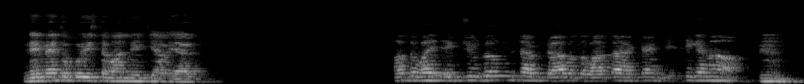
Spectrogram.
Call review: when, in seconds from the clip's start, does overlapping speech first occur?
none

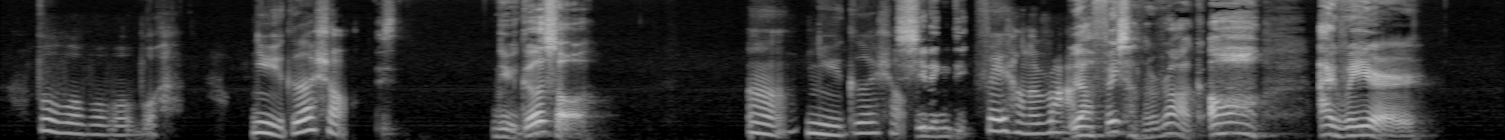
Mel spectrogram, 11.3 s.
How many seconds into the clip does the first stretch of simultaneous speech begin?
none

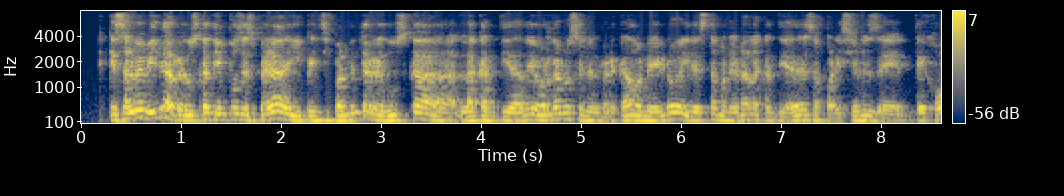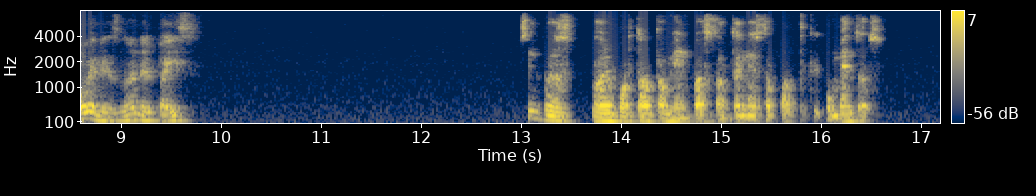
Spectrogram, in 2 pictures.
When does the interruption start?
none

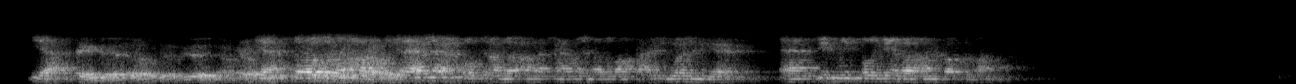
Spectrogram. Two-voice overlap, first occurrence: 2.5 s

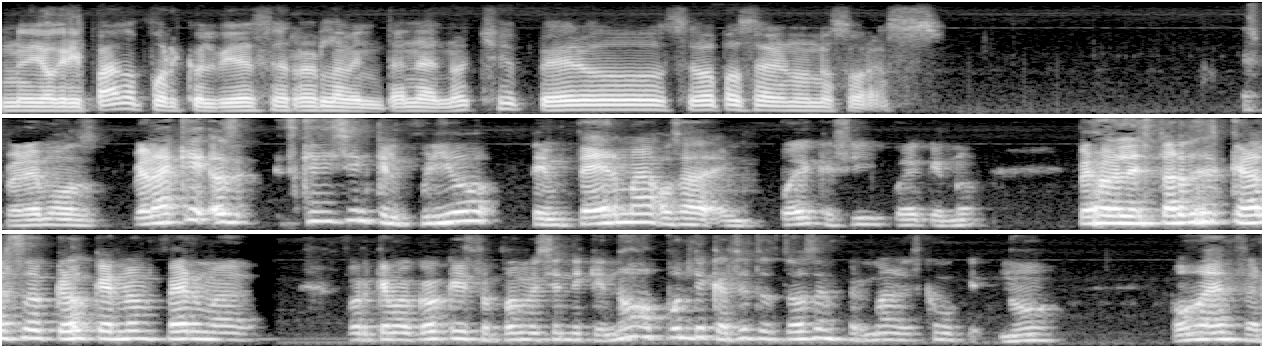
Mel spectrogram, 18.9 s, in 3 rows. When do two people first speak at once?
none

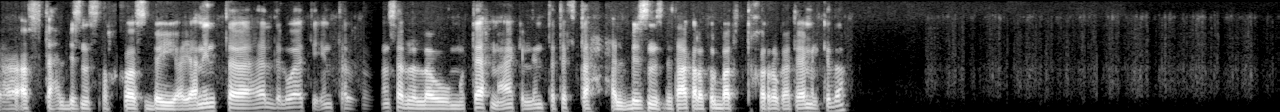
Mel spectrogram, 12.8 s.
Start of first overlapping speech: none

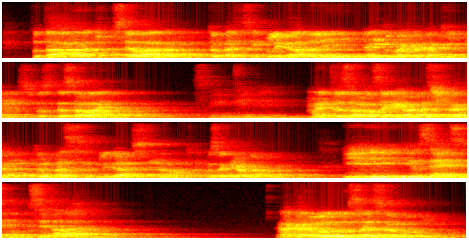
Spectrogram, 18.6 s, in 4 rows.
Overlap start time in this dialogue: none

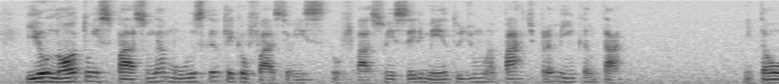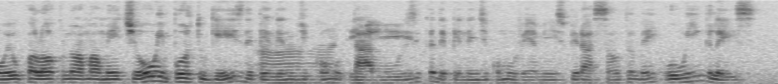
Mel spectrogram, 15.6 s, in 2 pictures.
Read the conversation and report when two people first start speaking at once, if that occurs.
10.3 s

